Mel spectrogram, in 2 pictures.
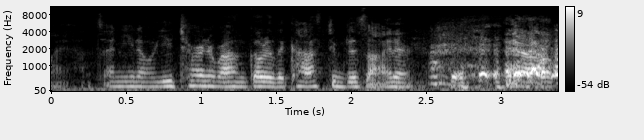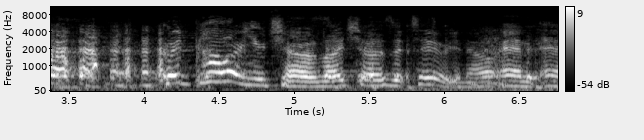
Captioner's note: laughter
